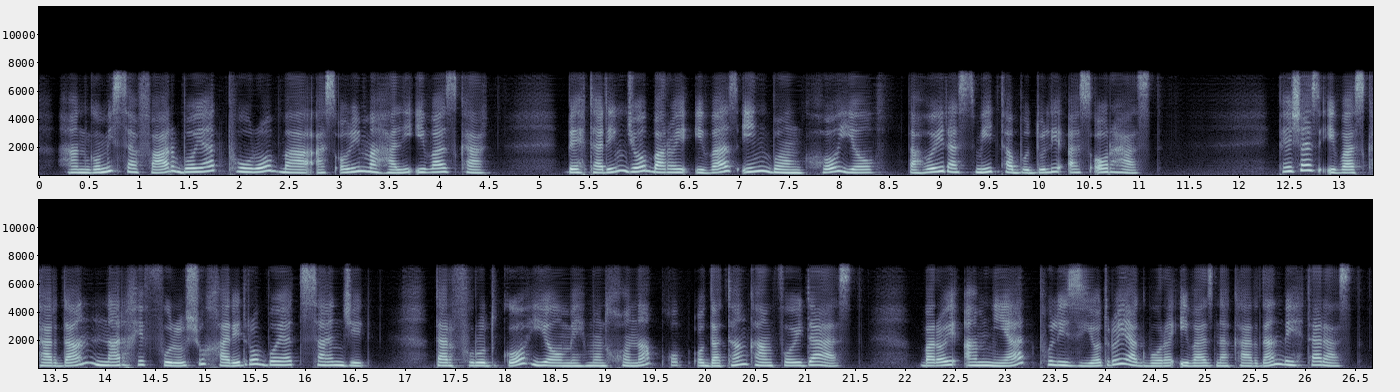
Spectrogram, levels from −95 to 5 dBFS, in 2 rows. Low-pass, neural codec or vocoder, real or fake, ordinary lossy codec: 7.2 kHz; codec, 16 kHz, about 1 kbps, DyCAST, with the encoder's durations; fake; none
